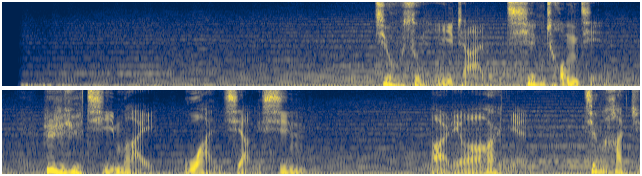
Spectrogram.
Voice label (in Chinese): 男 宣传片; 杨帆筑梦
